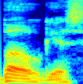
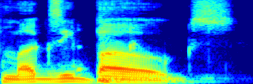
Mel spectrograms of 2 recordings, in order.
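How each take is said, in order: First: The name sounds like the word 'bogus'. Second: The name does not sound like 'bogus'. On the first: The speaker calls it wrong. "It's not bogus" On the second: The speaker calls it right. "it's Muggsy Bogues"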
